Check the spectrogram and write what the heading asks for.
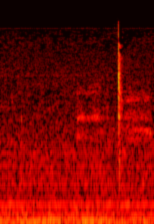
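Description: Steady low hum and rumble inside a parked car's cabin, with one sharp click about three-quarters of the way through.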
